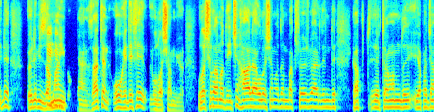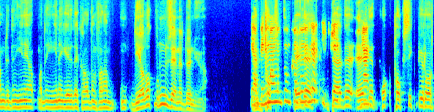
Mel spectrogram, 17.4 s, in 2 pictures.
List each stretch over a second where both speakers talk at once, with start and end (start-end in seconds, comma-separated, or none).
13.7-16.2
